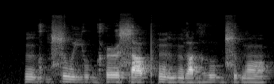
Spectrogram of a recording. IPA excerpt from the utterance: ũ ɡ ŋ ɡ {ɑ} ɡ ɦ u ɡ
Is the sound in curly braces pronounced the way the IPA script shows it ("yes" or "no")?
yes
